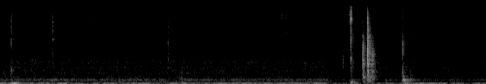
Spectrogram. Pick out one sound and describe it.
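Scissors snip through a thin sheet of rubber.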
